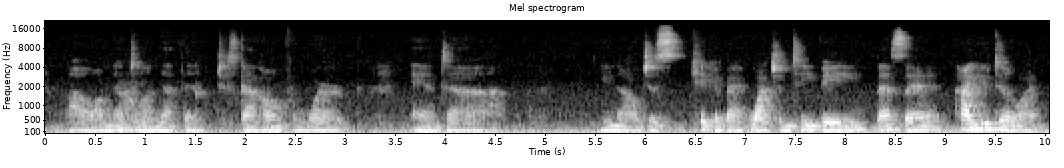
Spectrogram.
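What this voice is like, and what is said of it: Low, sexy male voice. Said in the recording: “he's talking with this low, sexy voice.”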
